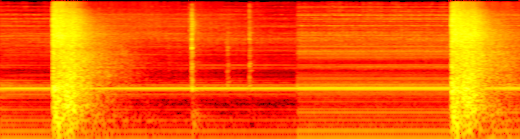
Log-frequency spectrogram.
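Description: Two sharp, loud reports from a fire forming rig shooting brass cases, about four seconds apart, each with a short decaying tail, over a steady mechanical hum and a couple of faint clicks in between.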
